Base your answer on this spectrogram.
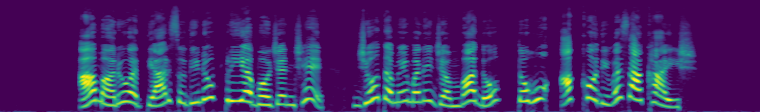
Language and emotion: Gujarati, happy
